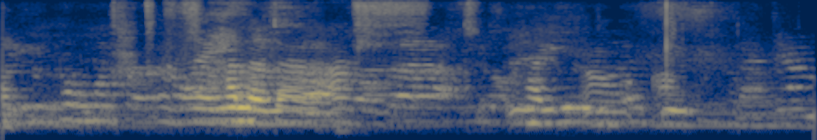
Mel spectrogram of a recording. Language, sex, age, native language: Icelandic, female, 9, Icelandic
